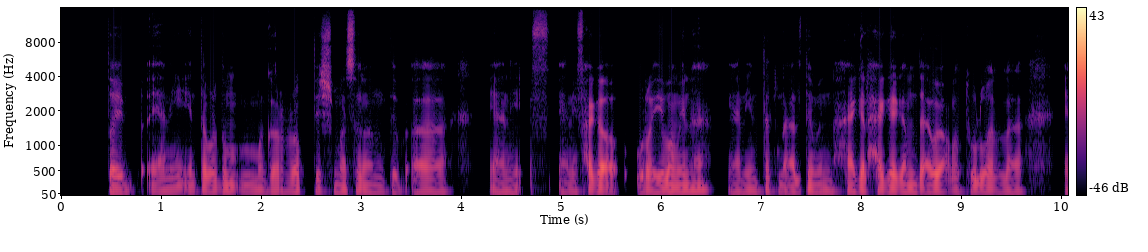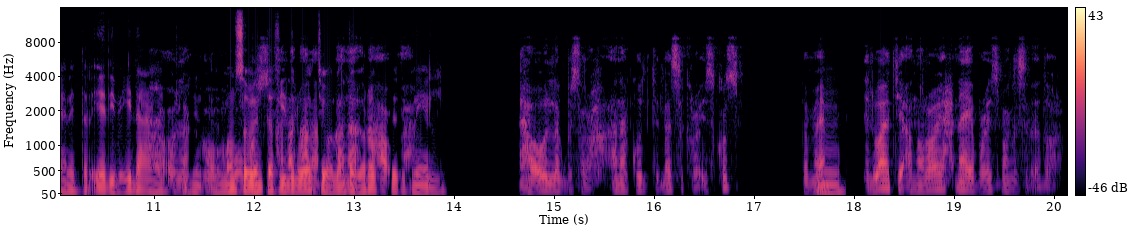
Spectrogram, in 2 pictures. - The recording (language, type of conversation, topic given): Arabic, advice, إزاي أستعد للترقية وأتعامل مع مسؤولياتي الجديدة في الشغل؟
- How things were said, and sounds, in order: tapping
